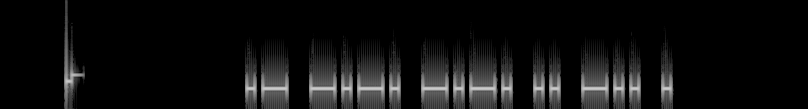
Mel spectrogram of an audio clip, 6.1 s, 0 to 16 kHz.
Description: Morse code, heard as a keyed tone, about 20 wpm, 700 Hz. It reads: ACCIDE
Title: Build A Word - 6 Letters At A Time - 12-Letter Words - 20wpm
